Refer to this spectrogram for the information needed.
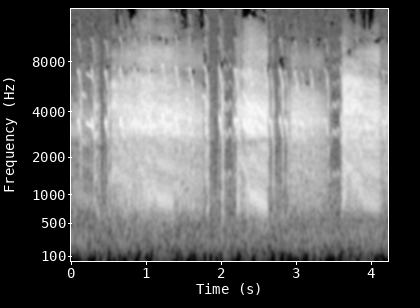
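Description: Harsh, high-pitched screaming of terns in loud, raspy bursts, several birds calling over one another in long overlapping cries broken by brief gaps, with no voices.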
